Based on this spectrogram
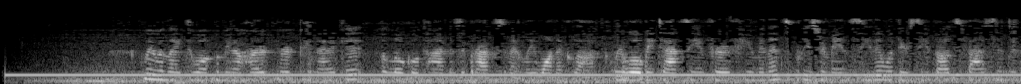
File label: Stewardess After Landing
